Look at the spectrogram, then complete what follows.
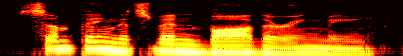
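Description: A man voicing a caring, earnest woman doctor in a gentle, reassuring way for an audio story. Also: mid-range voice, very animated, moderate pace, no room sound, studio quality. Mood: determined.

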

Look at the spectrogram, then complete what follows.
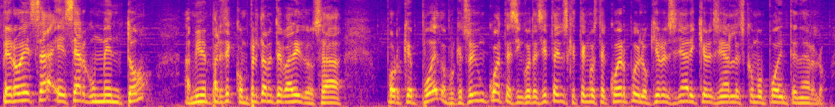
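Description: A man's voice: high voice, rapid-fire. A man hosting a casual interview, asking probing questions in a teasing, slangy way. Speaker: host.

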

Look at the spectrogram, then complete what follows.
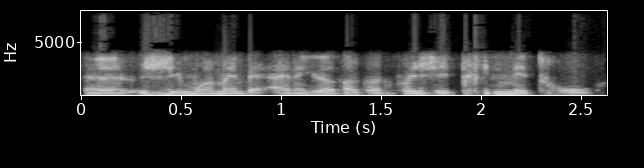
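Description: A man speaking Quebec French as an interview guest and former political adviser, talking in a measured, hedging way with many restarts. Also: mid-range voice, fairly bright tone, slightly rough, dry recording. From Portugal. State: recovering from illness. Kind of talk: phone-in news interview.

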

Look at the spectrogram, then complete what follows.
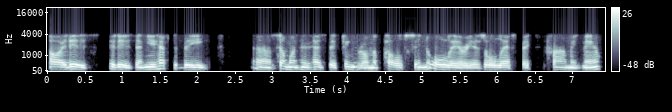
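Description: A man's voice: medium pitch, fairly even intonation, moderate pace, no room sound. An older Australian man speaks as an interview guest over a narrow, phone-like line. His voice sits in the middle range and the sound is dry. He is plain-spoken and conversational, breaking his answers into short phrases. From far north Queensland, Australia. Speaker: interview guest, retired sugarcane farmer.

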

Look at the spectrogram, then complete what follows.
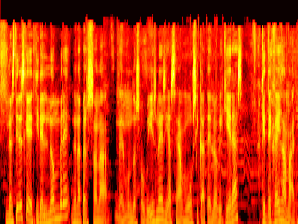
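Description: A man's voice: mid-range voice, very animated, fairly quick. Playful Spanish male co-host. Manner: playful, teasing. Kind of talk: casual talk show hosting.

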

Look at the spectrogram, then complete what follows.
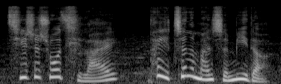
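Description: Flustered single mum, Singaporean accent, very high animated voice, defensive radio-drama confidante. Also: female voice, a little fast, husky, soft background music, exaggerated voice. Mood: uneasy. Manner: expressive, colloquial, protesting. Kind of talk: naturalistic radio drama dialogue.

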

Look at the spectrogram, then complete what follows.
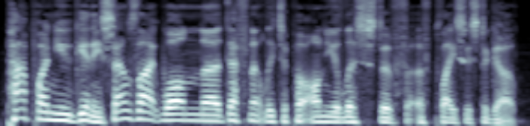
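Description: A man's voice: medium pitch, lively intonation, brisk, no room sound, clean studio sound. A man hosting a radio chat, who wraps up segments in a hesitant way with short acknowledgements. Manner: brief acknowledgements, hesitant wrap-ups. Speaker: radio host.

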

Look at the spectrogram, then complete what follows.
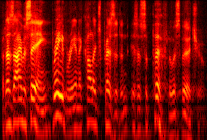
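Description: Erudite college president, medium-pitched, dry wit, mock-pompous, fretful, 1940s radio comedy. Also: male voice, animated, a little fast, a bit bright. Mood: wry, exasperated.

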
